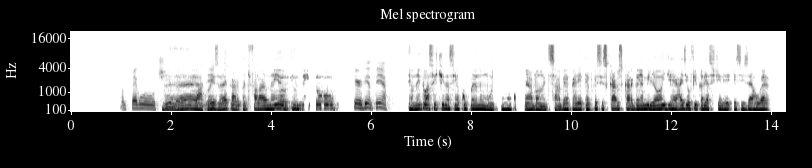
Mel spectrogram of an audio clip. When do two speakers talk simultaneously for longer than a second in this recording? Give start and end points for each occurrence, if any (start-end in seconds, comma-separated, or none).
1.8-3.5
